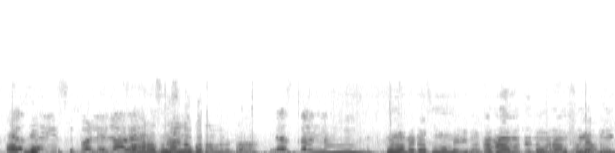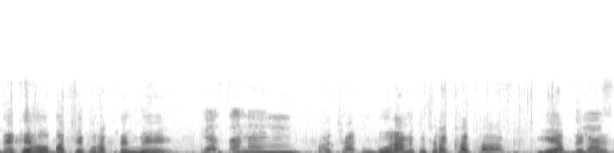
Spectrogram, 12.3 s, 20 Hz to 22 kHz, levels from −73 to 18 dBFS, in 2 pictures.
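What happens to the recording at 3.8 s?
Nothing goes wrong at 3.8 s; the audio passes through the call path intact there, with no dropout, glitch or other fault.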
